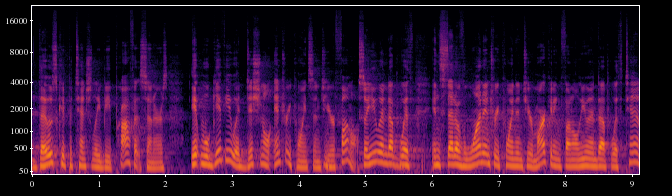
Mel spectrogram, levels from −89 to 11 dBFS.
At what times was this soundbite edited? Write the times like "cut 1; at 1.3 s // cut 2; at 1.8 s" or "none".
cut 1; at 4.9 s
